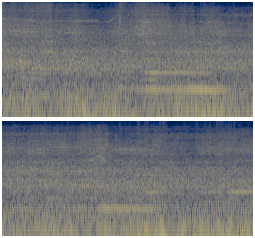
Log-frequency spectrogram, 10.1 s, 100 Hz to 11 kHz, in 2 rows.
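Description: Electric RC aerobatic plane (E-flite Carbon-Z Yak 54) flying high overhead: its brushless motor and propeller whine comes through faintly as a held tone twice, about three seconds in and again about seven seconds in. A low, steady rumble lies under it throughout.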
